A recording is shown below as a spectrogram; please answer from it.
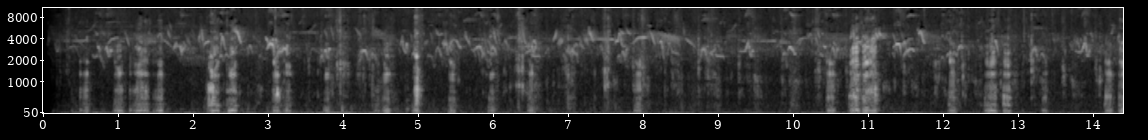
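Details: Wild boars in a forest grunt back and forth in a steady run of short, rough, throaty calls.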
